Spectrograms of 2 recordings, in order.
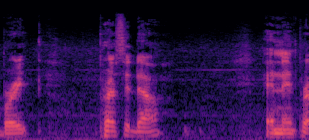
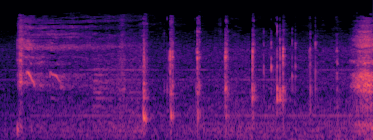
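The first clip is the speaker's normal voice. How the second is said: shocked laughter; 3 dB quieter than usual. Real, not acted. Laughs at her alarm.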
